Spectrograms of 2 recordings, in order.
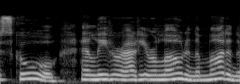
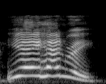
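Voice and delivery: high, loud cheering; yelled cheer; 12 semitones higher, 8 dB louder, slower than usual. A narrator's reading. Boys at window cheer the rescuer, yelling. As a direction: hoot it out to a hero. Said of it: "yelled some big boys".

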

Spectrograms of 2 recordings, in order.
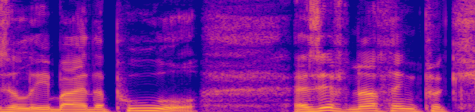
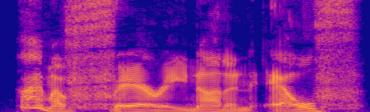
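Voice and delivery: usual speaking voice

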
